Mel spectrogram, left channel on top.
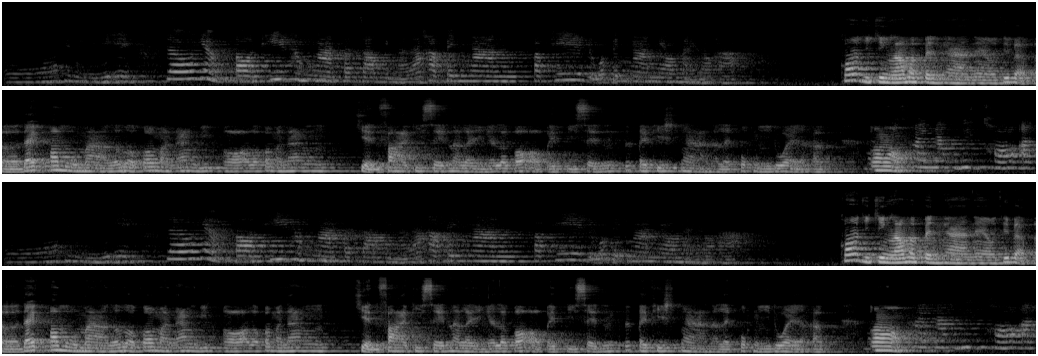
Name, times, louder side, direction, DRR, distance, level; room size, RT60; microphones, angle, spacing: voice 1, 0.0-7.4 16.2-16.4 18.9-20.6, left 2 dB, 80° left, -2 dB, 4.0 m, -41 dB
voice 2, 8.4-13.6 13.9-18.6 19.0-19.3, right 1 dB, 25° right, 6 dB, 1.1 m, -29 dB
22.0 x 10.5 x 6.0 m, 1.4 s
head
